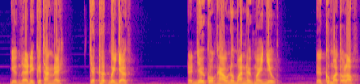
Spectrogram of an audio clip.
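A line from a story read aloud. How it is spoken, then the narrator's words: Loud shout. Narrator (Vietnamese): ông hai quát lớn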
